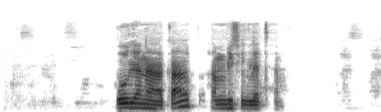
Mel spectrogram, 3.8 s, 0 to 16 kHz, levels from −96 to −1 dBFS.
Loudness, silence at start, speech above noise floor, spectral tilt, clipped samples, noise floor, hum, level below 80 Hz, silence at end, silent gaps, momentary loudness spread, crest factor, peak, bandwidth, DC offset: -19 LUFS; 1.15 s; 50 dB; -7 dB/octave; under 0.1%; -69 dBFS; none; -62 dBFS; 1.05 s; none; 8 LU; 18 dB; -4 dBFS; 7.8 kHz; under 0.1%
